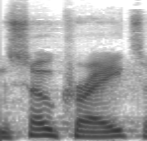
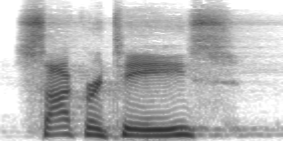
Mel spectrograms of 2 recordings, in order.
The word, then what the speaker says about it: Socrates: Now, you've probably heard these names, Aristotle, Socrates, or I used to call him Socrates, and I found out that was not how you pronounce the name. Socrates, Plato, Aristotle, these guys lived hundreds of years before Jesus.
